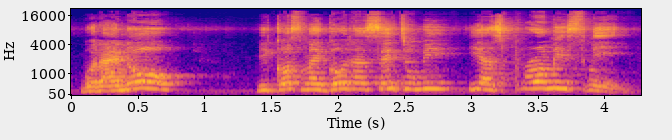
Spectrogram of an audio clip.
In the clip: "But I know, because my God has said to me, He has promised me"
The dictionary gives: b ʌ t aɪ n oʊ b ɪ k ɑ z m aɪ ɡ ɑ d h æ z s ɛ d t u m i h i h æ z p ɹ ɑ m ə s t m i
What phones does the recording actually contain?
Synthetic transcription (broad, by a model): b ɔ t aɪ n oʊ b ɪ k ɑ s m aɪ ɡ ɑ d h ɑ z s ɛ d t u m i h i h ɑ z p ɹ ɑ m ə s t m i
